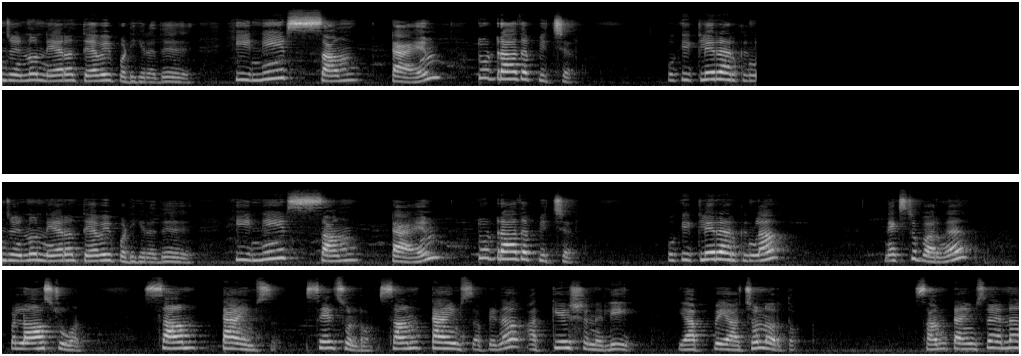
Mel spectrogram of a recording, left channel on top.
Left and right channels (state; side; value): drops out; left; at 7.6 s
